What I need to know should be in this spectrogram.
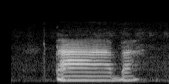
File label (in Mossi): "taaba", Moore; each other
